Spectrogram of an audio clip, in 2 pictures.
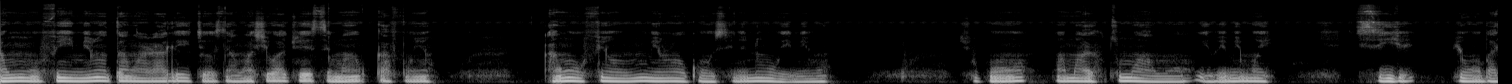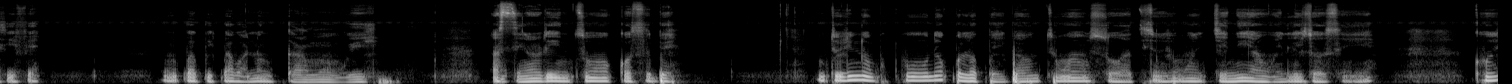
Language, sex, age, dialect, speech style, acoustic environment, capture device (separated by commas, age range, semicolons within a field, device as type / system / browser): Yoruba, female, 25-34, Nigeria - Nigerian Standard, focused, appliances, mobile / Linux / Chrome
